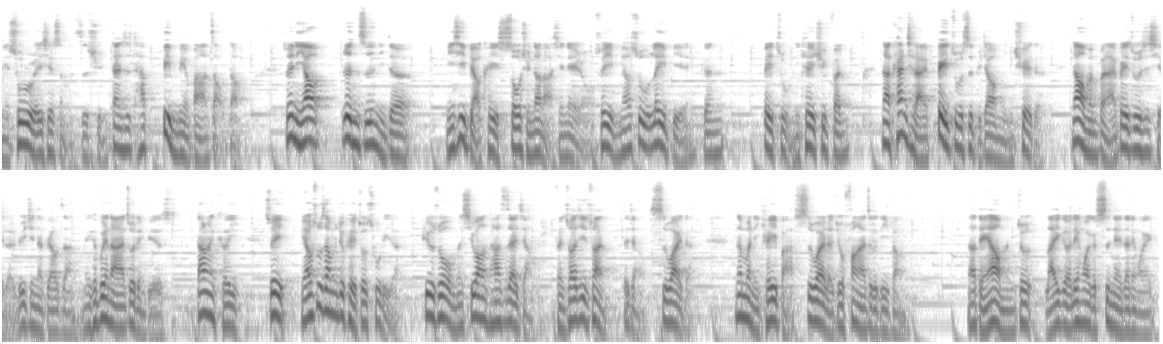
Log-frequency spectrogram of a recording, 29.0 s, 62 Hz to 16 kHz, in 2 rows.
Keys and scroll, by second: 21.0 ctrl+c, 22.6 ctrl+v, 24.5 shift+9, 25.3 shift+0, 27.7 ctrl+c.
